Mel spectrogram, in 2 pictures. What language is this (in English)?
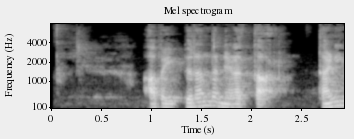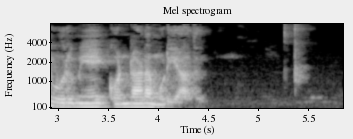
Tamil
